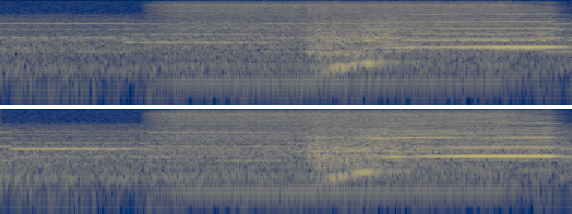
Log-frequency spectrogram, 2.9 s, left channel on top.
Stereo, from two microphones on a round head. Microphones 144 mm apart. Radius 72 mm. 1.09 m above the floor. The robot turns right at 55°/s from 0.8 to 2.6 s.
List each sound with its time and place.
1.5 s a blender: 160° right, 5 m; by 2.8 s 100° right, 5 m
